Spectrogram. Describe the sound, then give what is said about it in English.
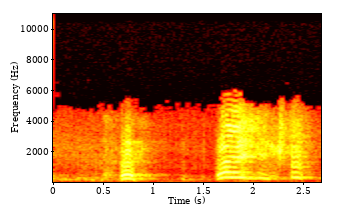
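A person sneezes: a short voiced catch of breath, then a loud, drawn-out sneeze with a brief vocal tail, over a faint low background hum. “Bless you.”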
